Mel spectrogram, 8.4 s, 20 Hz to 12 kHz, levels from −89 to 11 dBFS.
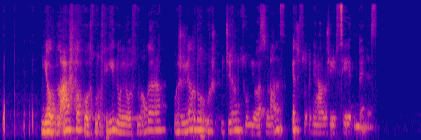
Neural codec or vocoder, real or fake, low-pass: codec, 24 kHz, 1.5 kbps, HILCodec; fake; 10.8 kHz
